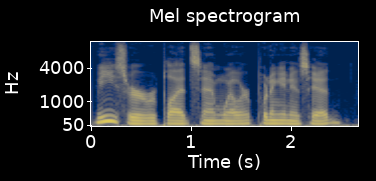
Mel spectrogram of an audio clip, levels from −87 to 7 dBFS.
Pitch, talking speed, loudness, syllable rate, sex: 130 Hz, 200 wpm, -15 LUFS, 4.9 syllables/s, male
